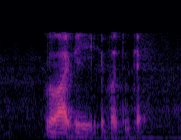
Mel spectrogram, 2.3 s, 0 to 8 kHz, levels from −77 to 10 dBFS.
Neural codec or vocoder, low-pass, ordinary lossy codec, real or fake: codec, 16 kHz, 2 kbps, FunCodec, trained on LibriTTS, 25 frames a second; 7.2 kHz; AAC, 16 kbps; fake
